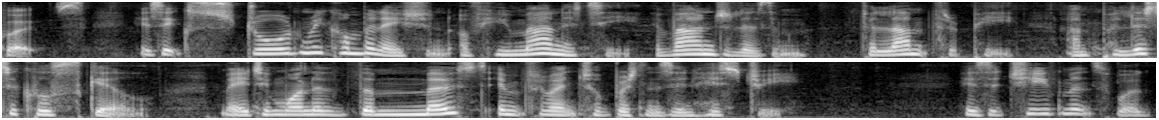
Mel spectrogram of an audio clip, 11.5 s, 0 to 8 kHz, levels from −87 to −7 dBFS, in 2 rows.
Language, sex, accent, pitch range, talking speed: English, female, British, 185-250 Hz, 125 wpm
